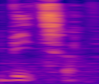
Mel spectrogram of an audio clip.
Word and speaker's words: Ibiza: it's like IB for like British people always say before but it's actually Ibiza it doesn't sound as fun I think don't quote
